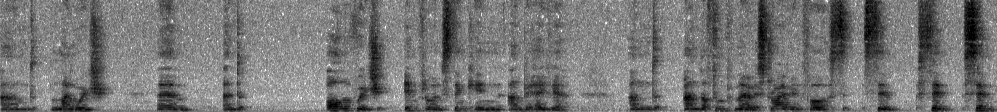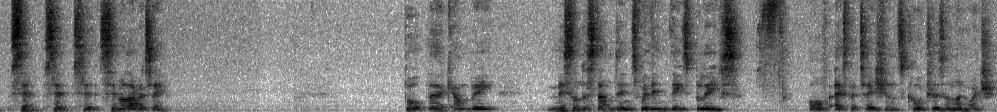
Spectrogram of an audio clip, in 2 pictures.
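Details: Stammering with word repetition in an adult woman, a former speech and language therapy client, whose identical twin also stammers.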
